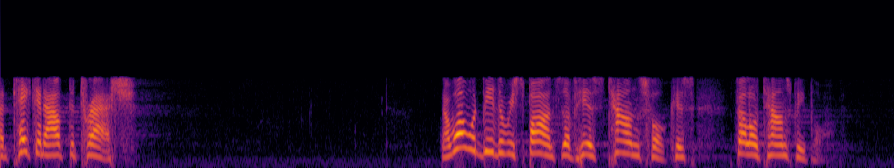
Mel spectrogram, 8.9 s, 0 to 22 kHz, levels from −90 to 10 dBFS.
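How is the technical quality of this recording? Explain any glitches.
No glitches are audible anywhere in the recording. The speech arrives through a call path with nothing above 4 kHz, a band limit that points to a narrowband telephone codec such as G.711 A-law at 64 kbps.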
